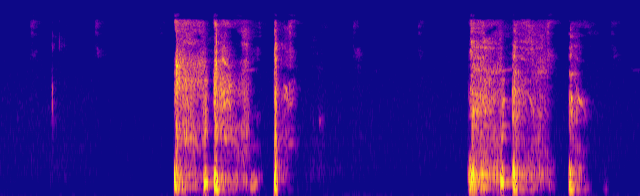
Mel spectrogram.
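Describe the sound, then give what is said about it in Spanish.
Coughing from someone recovering from a severe flu, in two separate bouts of a few harsh, loud coughs each, with quiet between them and no talking. “Claro, a veces voy a toser un poquito.”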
